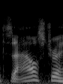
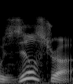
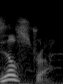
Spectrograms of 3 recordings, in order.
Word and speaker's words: Zylstra: got florida checking in zaustra has checked in rooting for the guy on the mound oh zylstra okay sorry thanks for the pronunciation correction so it's zylstra so yeah if any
